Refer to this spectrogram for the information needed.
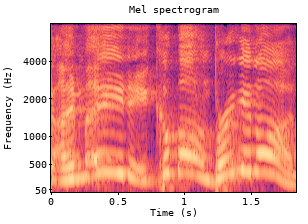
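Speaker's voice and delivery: put-on Yiddish-inflected English accent.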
